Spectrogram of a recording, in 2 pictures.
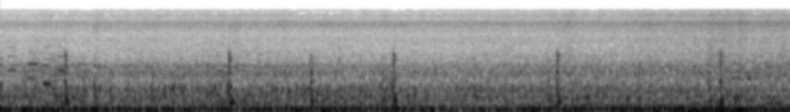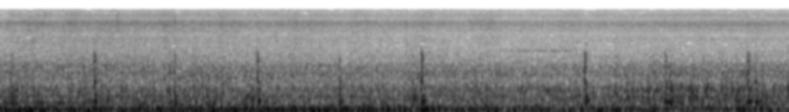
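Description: Bajaj four-stroke auto rickshaw engine running with a steady low hum, over heavy rain and tyres hissing through a flooded road. Scattered sharp ticks come about once a second.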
